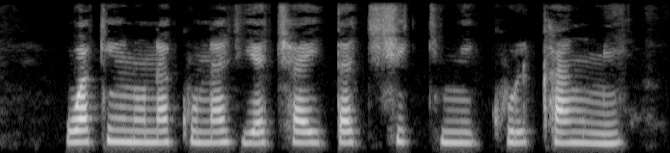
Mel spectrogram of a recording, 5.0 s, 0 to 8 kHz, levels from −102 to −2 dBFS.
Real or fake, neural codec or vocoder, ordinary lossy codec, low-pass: real; none; AAC, 48 kbps; 7.2 kHz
